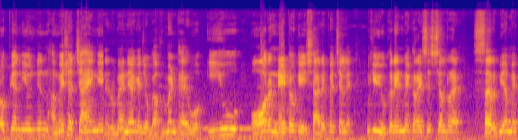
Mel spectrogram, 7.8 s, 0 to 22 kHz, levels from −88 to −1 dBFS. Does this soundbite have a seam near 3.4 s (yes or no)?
no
